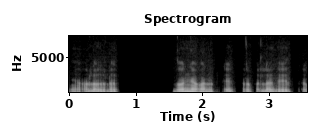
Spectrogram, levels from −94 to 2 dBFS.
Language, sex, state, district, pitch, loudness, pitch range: Marwari, male, Rajasthan, Nagaur, 90 Hz, -34 LUFS, 85-95 Hz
